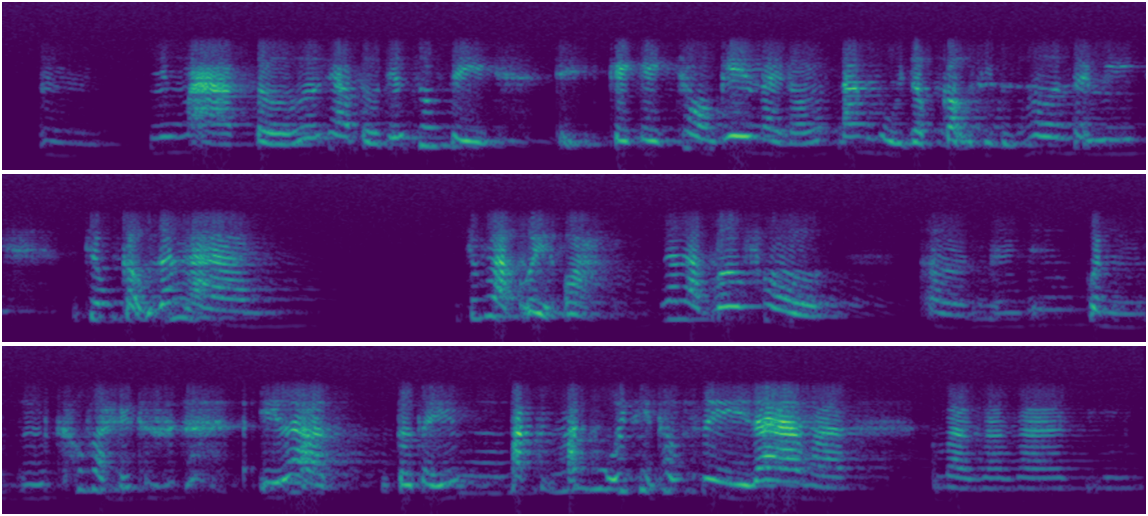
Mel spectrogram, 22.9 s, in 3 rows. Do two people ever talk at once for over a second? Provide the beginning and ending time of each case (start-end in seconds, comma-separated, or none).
none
